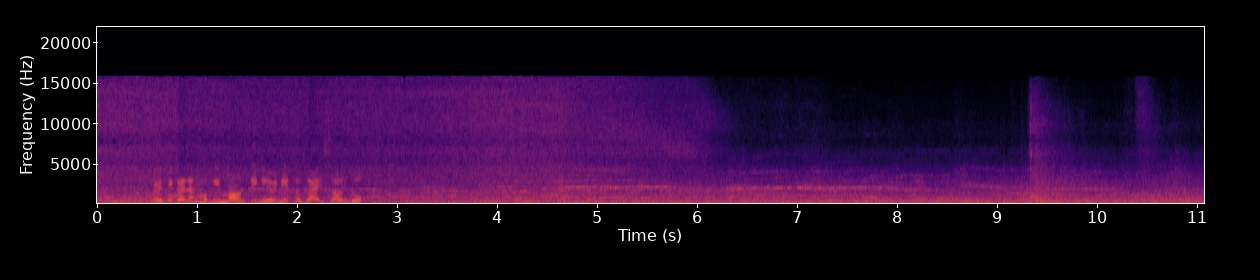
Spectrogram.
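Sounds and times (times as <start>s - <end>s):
rushing indoor hall din: 0.0s - 11.0s.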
